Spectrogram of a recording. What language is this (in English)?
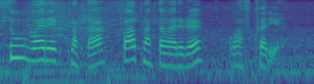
Icelandic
